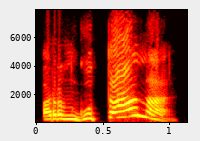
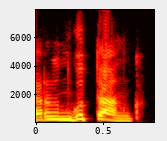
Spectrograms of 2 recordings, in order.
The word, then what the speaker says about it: орангутан: Или Например, в прошлом году у нас был доклад от одной из девочек про орангутана, и она обратила наше внимание, что правильно говорить орангутан, а не орангутанг.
